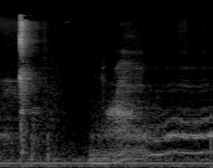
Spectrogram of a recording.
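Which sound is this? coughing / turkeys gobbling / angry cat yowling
angry cat yowling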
